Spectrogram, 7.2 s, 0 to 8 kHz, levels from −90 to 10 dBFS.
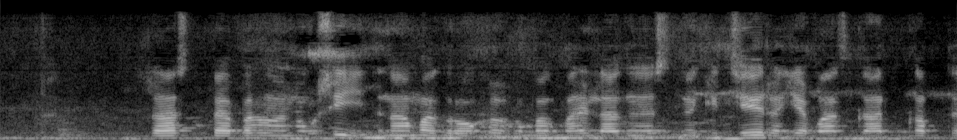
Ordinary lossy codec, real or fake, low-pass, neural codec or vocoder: MP3, 64 kbps; fake; 7.2 kHz; codec, 44.1 kHz, 7.8 kbps, DAC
